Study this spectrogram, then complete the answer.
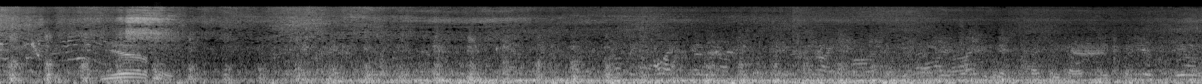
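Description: Greenmount steam locomotive hissing steam in a continuous loud rush, with a brief whistle-like tone near the start and a person speaking over it.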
